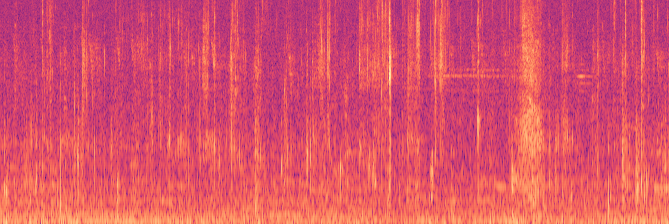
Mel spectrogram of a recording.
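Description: Close-miked mukbang eating sounds: chewing and lip smacks as rice and fried fish are eaten by hand, an irregular run of short, wet clicks, with a brief louder rush of noise about ten seconds in.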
